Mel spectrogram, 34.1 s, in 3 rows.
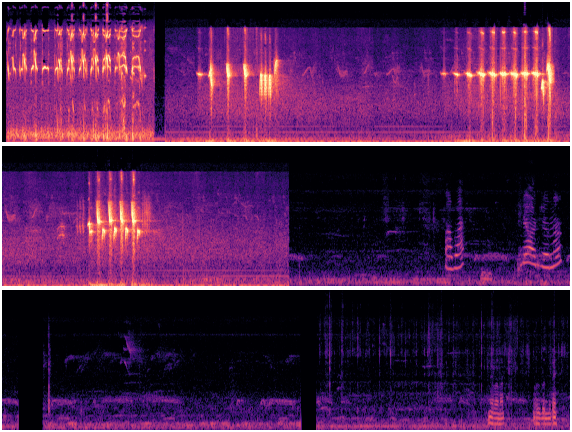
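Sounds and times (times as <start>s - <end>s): bird whistling song: 0.1s - 3.0s, 3.8s - 5.7s, 8.8s - 11.1s, 12.5s - 14.4s.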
